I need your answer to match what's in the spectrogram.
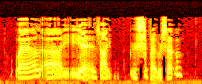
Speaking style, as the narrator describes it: stammered Bilbo

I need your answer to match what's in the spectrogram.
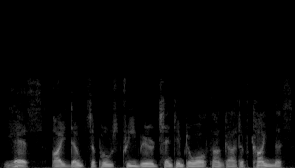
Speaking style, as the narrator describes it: said Merry

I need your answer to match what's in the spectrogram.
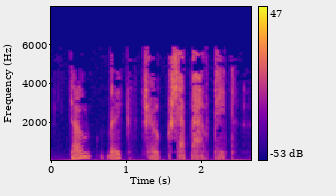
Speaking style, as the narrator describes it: hissed Gollum

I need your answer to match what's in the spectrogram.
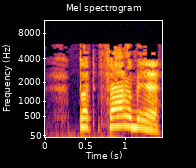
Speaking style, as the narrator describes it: cried Pippin

